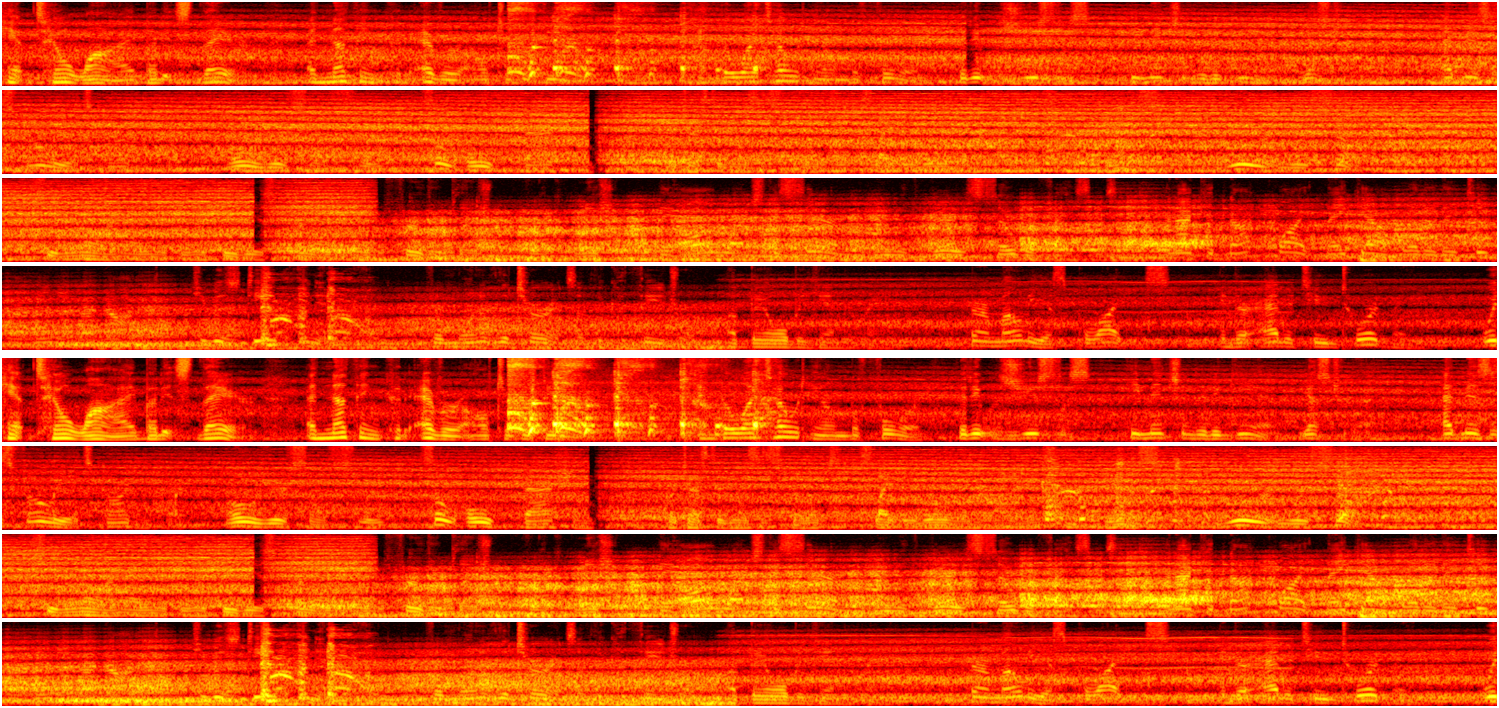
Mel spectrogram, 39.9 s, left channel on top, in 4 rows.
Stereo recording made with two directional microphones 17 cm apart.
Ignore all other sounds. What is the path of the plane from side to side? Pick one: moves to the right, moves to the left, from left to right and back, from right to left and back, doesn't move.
moves to the right.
